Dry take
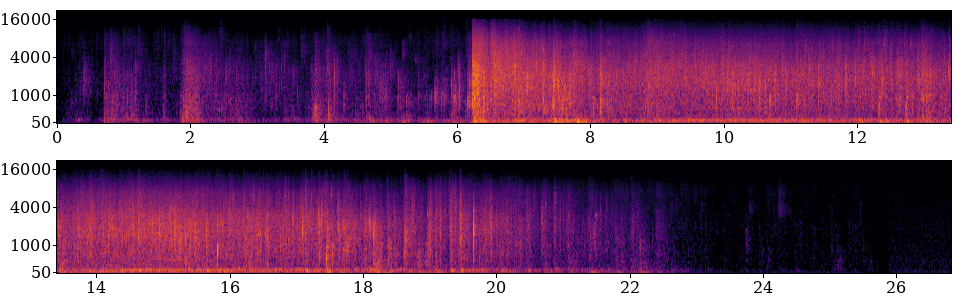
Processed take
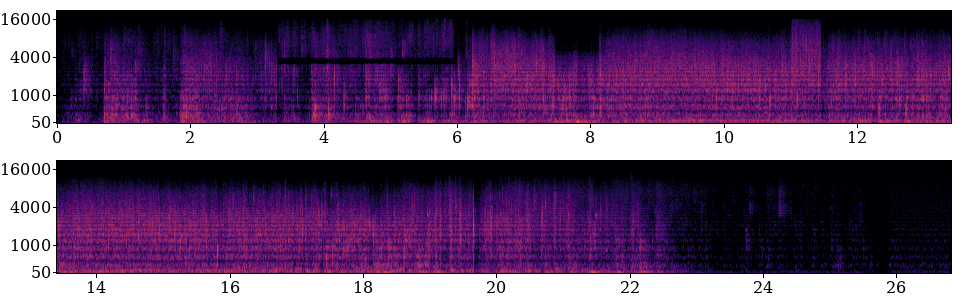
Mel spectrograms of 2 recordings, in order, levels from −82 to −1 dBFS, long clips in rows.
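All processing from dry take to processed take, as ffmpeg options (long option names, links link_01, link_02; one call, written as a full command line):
ffmpeg -i in.wav -filter_complex "[0:a]asettb=1/sr,asplit=3[link_01][link_02][link_03];[link_01]atrim=end=3.304[link_04];[link_02]atrim=start=3.3:end=5.96,asetpts=PTS-STARTPTS,afade=type=in:duration=0.004:curve=qsin,afade=type=out:start_time=2.656:duration=0.004:curve=qsin,agate=range=-33dB:threshold=-47dB:ratio=3:release=100:detection=peak,asuperstop=centerf=3500:order=8:qfactor=3.8,highshelf=frequency=6400:gain=12[link_05];[link_03]atrim=start=5.956[link_06];[link_04][link_05]acrossfade=duration=0.004:curve1=hsin:curve2=qsin[link_07];[link_07][link_06]acrossfade=duration=0.004:curve1=qsin:curve2=hsin,asettb=1/sr,asplit=3[link_08][link_09][link_10];[link_08]atrim=end=7.474[link_11];[link_09]atrim=start=7.47:end=8.13,asetpts=PTS-STARTPTS,afade=type=in:duration=0.004:curve=qsin,afade=type=out:start_time=0.656:duration=0.004:curve=qsin,bandreject=frequency=5300:width=21,acrossover=split=5000[link_12][link_13];[link_13]acompressor=threshold=-49dB:ratio=4:attack=1:release=60[link_14];[link_12][link_14]amix=inputs=2:normalize=0,highshelf=frequency=4100:gain=-11[link_15];[link_10]atrim=start=8.126[link_16];[link_11][link_15]acrossfade=duration=0.004:curve1=hsin:curve2=qsin[link_17];[link_17][link_16]acrossfade=duration=0.004:curve1=qsin:curve2=hsin,asettb=1/sr,asplit=3[link_18][link_19][link_20];[link_18]atrim=end=11.024[link_21];[link_19]atrim=start=11.02:end=11.46,asetpts=PTS-STARTPTS,afade=type=in:duration=0.004:curve=qsin,afade=type=out:start_time=0.436:duration=0.004:curve=qsin,acontrast=79,aemphasis=mode=production:type=75kf[link_22];[link_20]atrim=start=11.456[link_23];[link_21][link_22]acrossfade=duration=0.004:curve1=hsin:curve2=qsin[link_24];[link_24][link_23]acrossfade=duration=0.004:curve1=qsin:curve2=hsin,asettb=1/sr,asplit=3[link_25][link_26][link_27];[link_25]atrim=end=16.264[link_28];[link_26]atrim=start=16.26:end=19.07,asetpts=PTS-STARTPTS,afade=type=in:duration=0.004:curve=qsin,afade=type=out:start_time=2.806:duration=0.004:curve=qsin,lowpass=11000,acompressor=threshold=-30dB:ratio=4:attack=3.2:release=140:knee=1:detection=peak[link_29];[link_27]atrim=start=19.066[link_30];[link_28][link_29]acrossfade=duration=0.004:curve1=hsin:curve2=qsin[link_31];[link_31][link_30]acrossfade=duration=0.004:curve1=qsin:curve2=hsin,equalizer=frequency=160:width=2.5:gain=8.5,aecho=1:1:3.4:0.79,acompressor=threshold=-34dB:ratio=10,volume=-2dB" out.wav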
